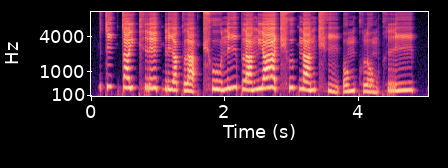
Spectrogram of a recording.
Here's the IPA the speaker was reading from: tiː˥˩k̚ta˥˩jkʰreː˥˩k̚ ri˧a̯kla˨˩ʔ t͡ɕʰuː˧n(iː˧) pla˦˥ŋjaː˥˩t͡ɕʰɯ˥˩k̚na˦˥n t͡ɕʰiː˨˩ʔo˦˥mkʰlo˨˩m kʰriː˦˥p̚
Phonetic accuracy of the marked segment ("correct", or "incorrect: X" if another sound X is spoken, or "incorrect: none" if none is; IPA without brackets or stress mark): incorrect: iː˥˩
